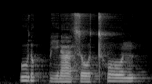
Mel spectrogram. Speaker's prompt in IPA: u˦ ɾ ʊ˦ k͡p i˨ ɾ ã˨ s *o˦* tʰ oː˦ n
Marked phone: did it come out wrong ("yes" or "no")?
yes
